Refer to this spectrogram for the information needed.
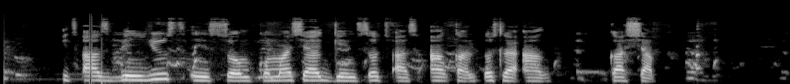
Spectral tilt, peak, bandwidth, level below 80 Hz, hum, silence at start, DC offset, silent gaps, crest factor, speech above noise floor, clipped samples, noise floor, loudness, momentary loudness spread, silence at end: -4 dB/octave; 0 dBFS; 9.6 kHz; -58 dBFS; none; 0.05 s; under 0.1%; none; 16 dB; 46 dB; under 0.1%; -62 dBFS; -16 LUFS; 13 LU; 0.75 s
